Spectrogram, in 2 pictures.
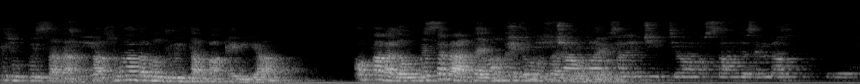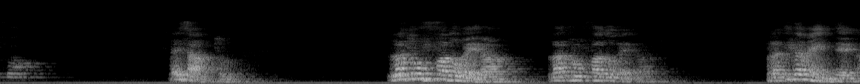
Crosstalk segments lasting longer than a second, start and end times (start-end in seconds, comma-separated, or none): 4.8-6.2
